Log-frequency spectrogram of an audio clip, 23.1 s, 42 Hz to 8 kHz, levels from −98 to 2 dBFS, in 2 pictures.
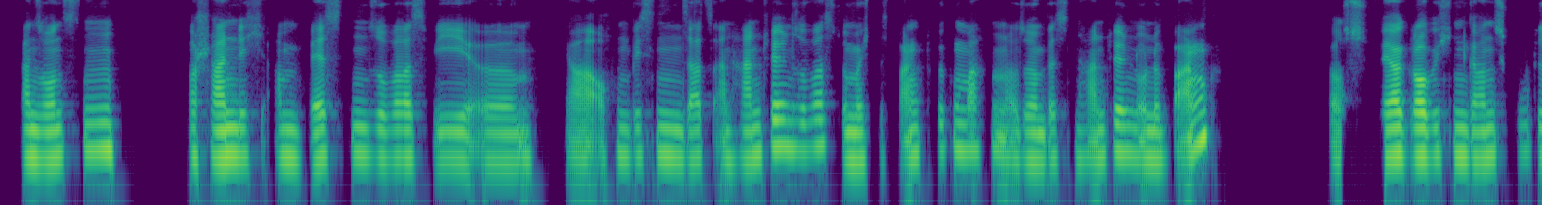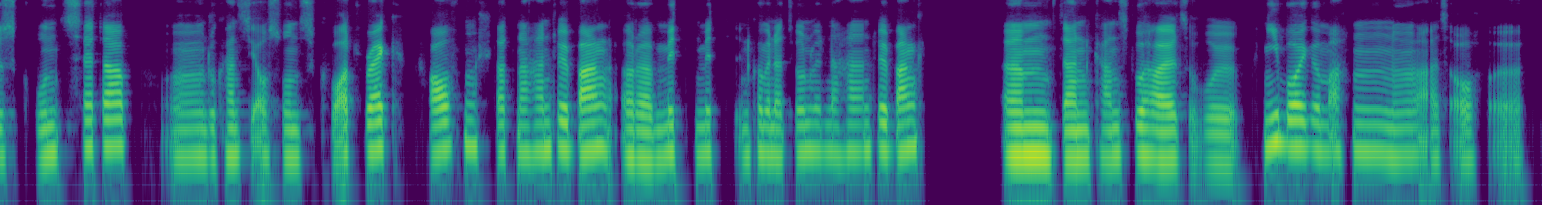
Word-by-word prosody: ansonsten 145 +4 -1 0.5
wahrscheinlich 145 0 +1
am 145 -2 -3
besten 145 +2 -3
so 140 -1 -5
was 140 0 -2
wie, 135 0 -3
ähm, 130 +1 -5 0.2
ja, 70 -2 -3
auch - - -10
'n 150 - -5
bisschen 145 0 -5
'n - - -4
Satz 140 +1 -4
an 135 - -9
Hanteln, 175 +6 0
so 170 0 -7
was. 185 0 -4
Du 135 - -4
möchtest 135 +1 -4
Bankdrücken 165 +3 -6
machen, 165 - -5
also 135 - -6
am 130 -1 +1
besten 140 +1 -10
Hanteln 155 +1 -2
und - - -2
'ne 135 - 0
Bank. 205 - 0 0.9
Das - - -9
wär, 150 +1 +6
glaub 150 0 +6
ich, 150 - -12
'n 150 -1 -1
ganz 140 +2 -3
gutes 150 -2 -10
Grund-Setup. 180 +5 +1 0.3
Äh, 145 +1 -4
du 145 - -4
kannst 150 +1 -3
dir - - -3
auch - - -3
so'n 145 -1 -4
Squadrack 170 +4 +2 0.2
kaufen 175 +3 +3
statt 165 -1 -6
'ner 160 0 -2
Hantelbank 170 0 +5
oder 140 -2 +3
mit 155 +3 -1
mit 155 +1 -4
in 145 +1 -10
Kombination 155 0 -2
mit 165 - -4
'ner 160 -1 -6
Hantelbank. 170 +2 +1 0.6
Ähm, 150 0 +8
dann 140 0 +4
kannst 150 +1 -4
du 155 -1 +5
halt 140 -1 +6
sowohl 130 -1 -4 0.2
Kniebeuge 185 -3 +6
machen, 160 -1 -3
ne, 150 0 -4
als - - -9
auch, - - -5
äh, - - -9
150 Hz, 175 wpm, -25 LUFS, 140-165 Hz, 0.9 s, Ähm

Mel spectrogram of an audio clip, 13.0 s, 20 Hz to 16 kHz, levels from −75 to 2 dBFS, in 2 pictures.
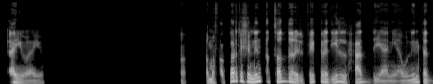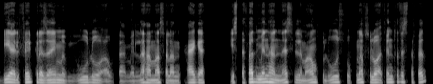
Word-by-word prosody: أيوه، 105 -6 +1
أيوه. 95 +4 -9 2.0
آه، - - -9 0.3
طب 110 - -1
ما 115 - +1
فكرتش 170 - +1
إن 135 - +5
أنت 155 +1 +3
تصدَّر 145 0 +4
الفكرة 130 +7 +1
دي 120 +3 0
لحد، 115 +1 0
يعني 90 -1 -5
أو 90 +1 -6
إن 95 - -5
أنت 125 +2 0
تبيع 120 +4 +3
الفكرة 120 0 +1
زي 105 +2 +3
ما 110 -3 0
بيقولوا، 105 +4 -4
أو 80 +1 -9
تعمل 85 +2 -9
لها 110 +1 +1
مثلًا 105 -3 -2
حاجة 110 0 +3 0.4
يستفاد 130 0 +1
منها 130 +1 +5
الناس 115 +4 -1
اللي 105 -3 -3
معاهم 115 +6 0
فلوس 120 +3 -5
وفي - - -9
نفس 120 0 -2
الوقت 115 +1 0
أنت 125 +2 -1
تستفاد؟ 130 +1 -4
115 Hz, 170 wpm, -24 LUFS, 100-125 Hz, 2.0 s, إن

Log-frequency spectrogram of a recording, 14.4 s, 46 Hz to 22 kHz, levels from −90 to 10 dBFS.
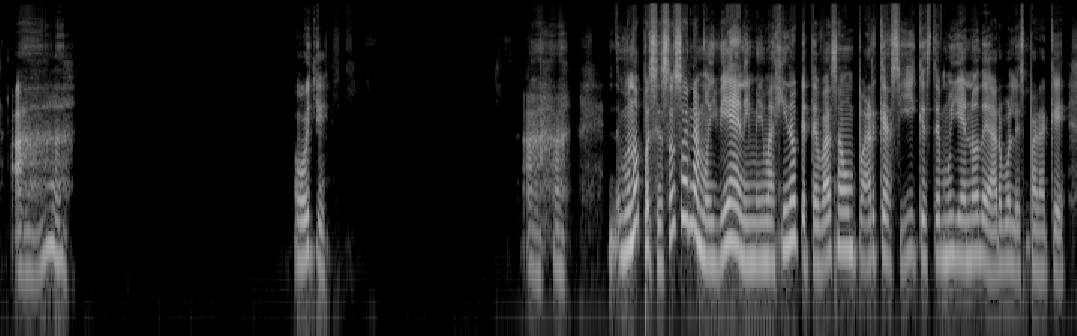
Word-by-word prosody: Ah. 235 - -5 3.0
Oye 190 -4 -4 2.6
Ajá, - - -9 0.5
d - - -11
bueno, 245 - +4
pues - - +5
eso 280 - +5
suena 365 -3 +5
muy 185 -6 -1
bien. 235 +1 +6
Y 185 - -1
me 185 0 -5
imagino 190 +9 -1
que 195 -6 -1
te 175 -1 -2
vas 195 +7 +2
a 225 - +2
un 225 -2 -3
parque 195 +2 -1
así 195 +2 -1
que - - -2
esté 195 +1 -4
muy 200 +1 -5
lleno 195 0 -1
de 190 -4 -1
árboles 170 +1 -4
para 165 -8 -7
que 155 -1 -5
195 Hz, 115 wpm, -23 LUFS, 180-225 Hz, 3.0 s, bien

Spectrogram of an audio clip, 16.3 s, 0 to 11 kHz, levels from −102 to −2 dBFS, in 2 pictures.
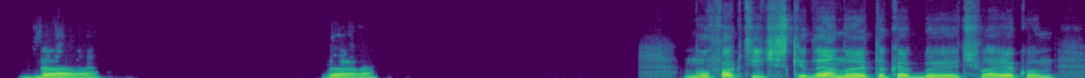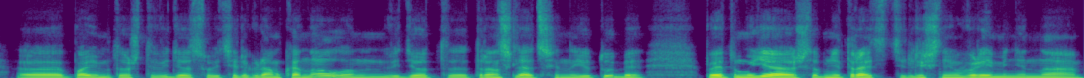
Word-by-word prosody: Да. 125 +3 0 1.7
Да. 125 +3 -2 2.3
Ну, 200 +8 -1
фактически, 220 -3 -2
да, 220 +6 +3
но 160 0 +2
это 165 -4 -2
как 150 0 0
бы, 130 -3 -1
человек 145 +2 +1
он, 120 -3 -3 0.3
э, 125 -2 +1
помимо 145 0 +1
того, 130 +1 -3
что 125 - -14
ведет 130 0 -2
свой 130 0 -5
"Телеграм"-канал, 135 - -1
он 135 0 -3
ведет 125 +2 -2 0.2
трансляцию 130 -2 -1
на 115 - -3
"Ютубе", 125 - -2 0.5
поэтому 155 0 +5
я 150 -4 +7
чтобы 135 +3 -4
не 150 +1 +1
тратить 135 -5 +1
лишнего 140 +2 -3
времени 135 -3 +2
на 125 -3 -1
135 Hz, 115 wpm, -24 LUFS, 125-150 Hz, 2.3 s, я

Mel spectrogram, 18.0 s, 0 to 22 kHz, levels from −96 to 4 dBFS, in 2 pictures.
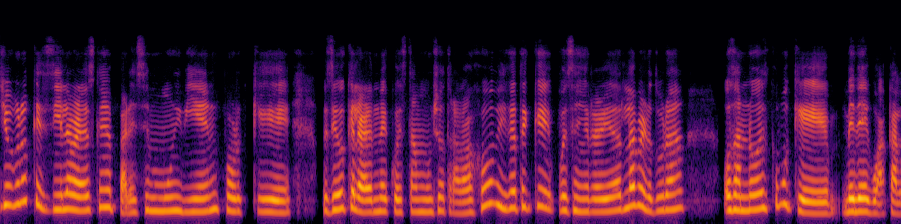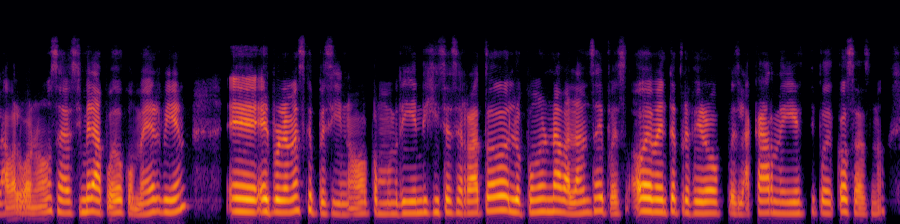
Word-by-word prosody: yo 345 +1 +1
creo 390 +3 +1
que 350 -9 -1
sí, 260 +1 -1
la 275 - +4
verdad 245 -1 +6
es 250 - -4
que 310 - -2
me 305 - +1
parece 250 -3 -4
muy 240 0 0
bien 225 +4 -1
porque, 225 -3 0 0.3
pues, 240 - -6
digo 265 +2 +4
que 285 - +2
la 230 - +6
verdad 215 +1 +3
me 230 -1 0
cuesta 225 0 -3
mucho 220 +2 -3
trabajo. 215 - -2
Fíjate 295 -2 0
que, 300 -2 -2
pues, 250 0 -3
en 225 -2 -1
realidad 225 +3 +1
la 325 +4 +4
verdura, 265 -1 0 0.3
o 255 - +2
sea, 255 0 +5
no 255 +2 +2
es 285 +1 +1
como 350 +4 -4
que 200 -5 +2
me 225 +1 +6
dé 230 - +8
de 225 - +7
guácala 195 -2 -3
o - - -3
algo, 105 - -3
¿no? 105 +1 -7
O - - -4
sea, 215 -4 -2
sí 210 +2 -10
me 225 - +2
la 220 -3 +4
puedo 220 - -1
comer 220 +1 -4
bien. 225 +9 -1 0.4
Eh, 225 -1 +5
el 225 - +5
problema 220 +1 +3
es 240 0 -6
que, 255 - -2
pues, 195 -2 -8
sí, 190 -2 -9
¿no? 100 - -6
Como 190 -2 -8
b - - -7
bien 205 +1 -2
dijiste 215 0 -4
hace 210 -1 -5
rato, 240 +5 +2
lo 220 -2 +2
pongo 215 +3 -2
en 230 - -1
una 225 0 +2
balanza 210 +3 -1
y, - - +1
pues, - - -8
obviamente 230 -1 +4
prefiero, 205 -1 -1
pues, - - -8
la 190 - -8
carne 205 -1 -3
y 195 - -3
ese 195 0 -7
tipo 215 -1 -8
de 195 - -5
cosas, 215 - -3
¿no? - - -15
225 Hz, 275 wpm, -21 LUFS, 210-250 Hz, 0.4 s, dé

